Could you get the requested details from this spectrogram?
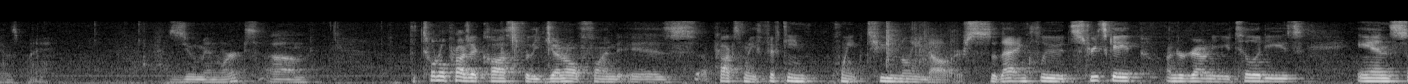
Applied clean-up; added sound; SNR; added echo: none; none; none; none.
